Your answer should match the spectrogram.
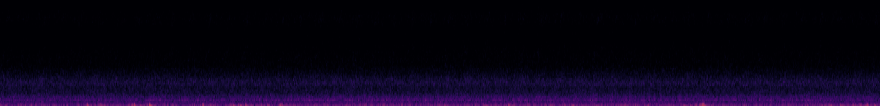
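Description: Steady low rumbling noise of a gas stove burner running under an iron tawa on which whole cumin seeds are dry-roasting.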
